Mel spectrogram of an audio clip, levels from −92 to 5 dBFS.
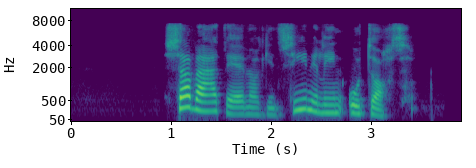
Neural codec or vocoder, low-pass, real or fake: codec, 16 kHz, 8 kbps, FunCodec, trained on LibriTTS, 25 frames a second; 7.2 kHz; fake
